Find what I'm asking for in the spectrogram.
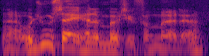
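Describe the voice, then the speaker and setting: An actor playing a genial, bluff older chief constable in a 1970s radio drama, hearty, with hesitant little interjections. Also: male voice, mid-range voice, sing-song, fast talker, close to an everyday voice. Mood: bluff, inquiring. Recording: hissy old 1970s radio broadcast recording.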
